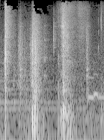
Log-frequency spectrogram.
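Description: Plastic packing strap being cut and a large cardboard box opened: three sharp snaps and scrapes about half a second apart, over background music.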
